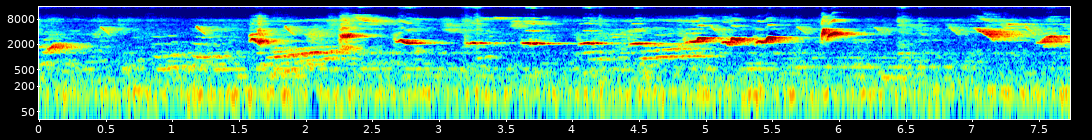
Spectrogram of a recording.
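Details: Singing greater green leafbird: a lively medley of short whistles, trills and upward-sweeping chirps at high pitch, phrases tumbling quickly with brief pauses, faint low hum in the background.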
